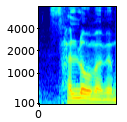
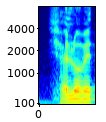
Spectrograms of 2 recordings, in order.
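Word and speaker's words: שָׁלוֹם: 이스라엘 식으로 인사해 볼까요 샬롬 발음을 잘 하셔야 됩니다 살롬하면 뭘 자꾸 사라는 것 같습니다 샬롬의 뜻은 주님의 평화가 당신과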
